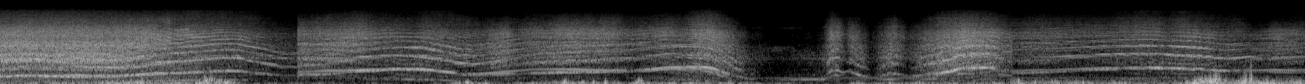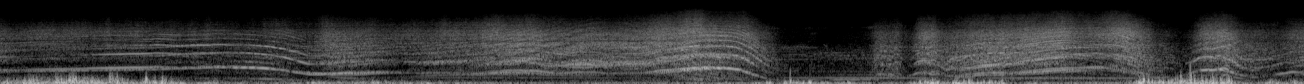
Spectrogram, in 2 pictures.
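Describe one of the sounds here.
A small drone's propellers whine, their pitch rising and falling as it climbs and swoops.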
